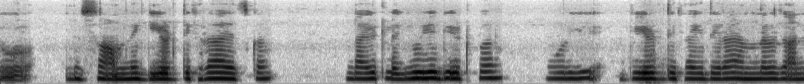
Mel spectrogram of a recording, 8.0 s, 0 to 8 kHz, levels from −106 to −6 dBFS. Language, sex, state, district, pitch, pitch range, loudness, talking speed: Hindi, female, Goa, North and South Goa, 205 Hz, 195-210 Hz, -16 LUFS, 165 wpm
